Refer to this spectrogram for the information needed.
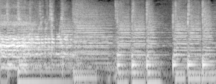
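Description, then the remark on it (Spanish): A person gargles loudly with a voiced, pitched tone, with a long sustained stretch at first, then a series of short bubbling pulses. No speech is heard. “Hace gargara, con todo lo que encuentra, hace gargara bebe café, hace galgara, con leche caliente, hace galgara, hace galgara, con jugo naranja, hace galgara, no puede dejar de hacer galgara, yo voy a tener que internarla.”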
